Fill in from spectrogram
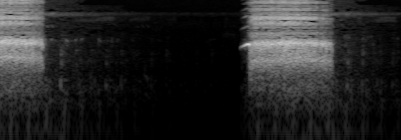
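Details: Female white-tailed kite on the nest giving loud calls: two harsh, rasping screams, the first brief, the second about three-quarters of a second long with a short upward whistle at its onset, separated by silence.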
